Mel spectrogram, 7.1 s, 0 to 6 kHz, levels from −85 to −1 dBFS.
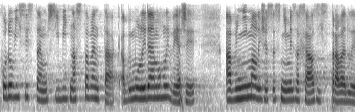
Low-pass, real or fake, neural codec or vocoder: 5.4 kHz; real; none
